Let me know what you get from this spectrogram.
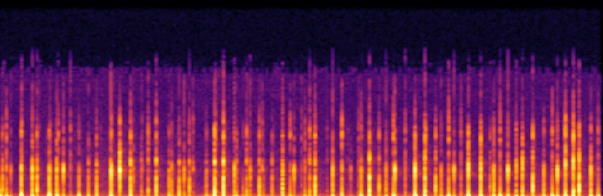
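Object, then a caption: Artificial orchid leaves of foam or plastic. Long nails scratch and tap a bunch of large green artificial orchid leaves made of foam or plastic, solid and flexible, held close. A quick, steady run of dry, sharp clicks and taps rises over a soft, low, continuous scratching rustle, each tap bright and dying away instantly.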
